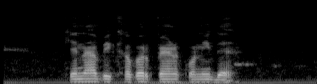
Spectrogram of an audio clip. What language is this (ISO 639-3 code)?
mki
